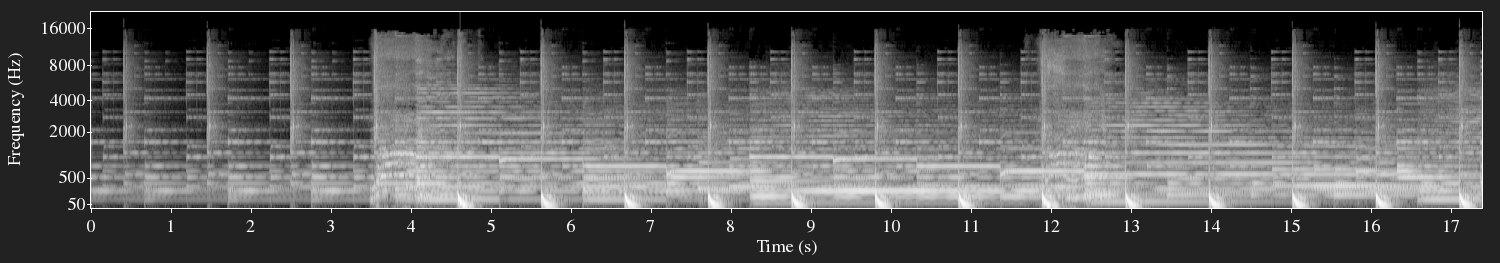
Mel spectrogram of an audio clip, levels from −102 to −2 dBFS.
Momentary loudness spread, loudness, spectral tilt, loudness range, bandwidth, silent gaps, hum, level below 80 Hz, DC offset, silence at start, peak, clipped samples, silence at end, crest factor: 15 LU; -17 LUFS; -6 dB/octave; 5 LU; 15.5 kHz; none; none; -22 dBFS; under 0.1%; 0 s; 0 dBFS; under 0.1%; 0 s; 16 dB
